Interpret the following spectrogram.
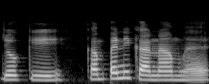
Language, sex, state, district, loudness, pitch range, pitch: Hindi, female, Himachal Pradesh, Shimla, -17 LUFS, 205-235 Hz, 215 Hz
